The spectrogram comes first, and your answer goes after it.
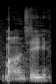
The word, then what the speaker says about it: Monty: that our Representative Kyle, how do you pronounce his last name? Monty? Monty, yeah. Okay.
